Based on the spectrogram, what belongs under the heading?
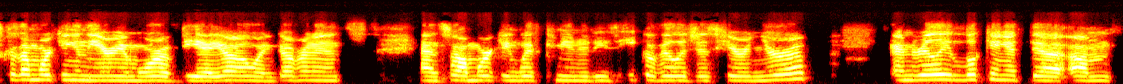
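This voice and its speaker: A woman's voice: mid-range voice, pushed and bright, dry recording, lo-fi sound. A woman talking on a video call through her car's speakerphone while driving, chatty and a little apologetic. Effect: car speakerphone while driving. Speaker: call participant. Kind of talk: casual video-call introduction. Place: a moving car.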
